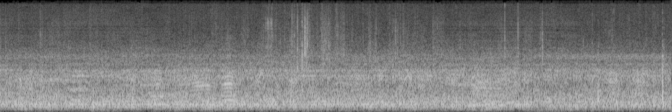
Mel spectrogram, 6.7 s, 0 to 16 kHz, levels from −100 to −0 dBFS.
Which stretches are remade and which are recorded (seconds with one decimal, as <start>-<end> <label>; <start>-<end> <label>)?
0.0-1.7 remade; 1.7-4.4 recorded; 4.4-5.8 remade; 5.8-6.7 recorded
